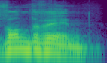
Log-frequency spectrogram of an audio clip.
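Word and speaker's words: Van de Ven: anyone else said vonin people can't even say his name right I keep on saying it wrong well as well it's Von dein um so you don't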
